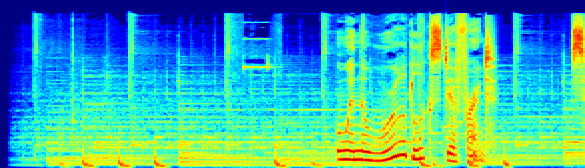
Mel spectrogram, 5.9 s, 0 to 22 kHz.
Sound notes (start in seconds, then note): 0.3 upbeat music; 2.4 scanner beeps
